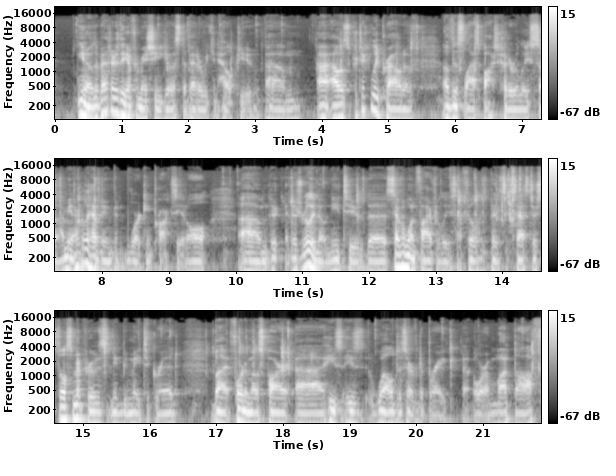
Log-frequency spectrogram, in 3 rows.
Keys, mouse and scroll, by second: 0.0 middle click, 0.8 shift+middle click, 1.8 shift+middle click, 2.8 middle click, 3.6-4.3 scroll up 3, 4.5 ctrl+z, 5.3 shift+s, 5.8 click, 7.3 h, 7.8 shift+a, 9.2 click, 9.9 double click, 10.7 q, 11.2 click, 11.9 s, 13.1 click, 13.3-13.9 typing, 14.1 KP_Enter, 15.4-18.0 typing, 15.9 click, 16.6 scroll down 3, 17.2 click, 19.3 click, 19.7 scroll down 2, 19.9 middle click, 20.9 middle click, 21.7 typing.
